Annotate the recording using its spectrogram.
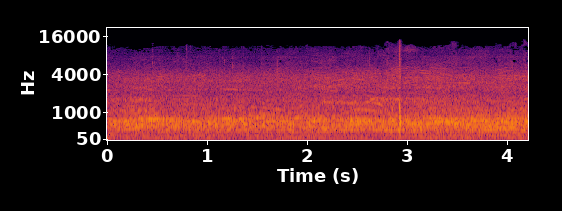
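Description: Steady murmur of a ballpark crowd, with a single sharp pop about three seconds in as a pitched baseball lands in the catcher's mitt.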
